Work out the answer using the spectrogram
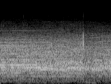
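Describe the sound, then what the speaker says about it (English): Crowd noise at a Savannah Bananas Banana Ball game as the team faces its final strike, a steady broad roar of mostly home fans with a few faint whoops on top, loud and continuous. "It's a nervous cheer"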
